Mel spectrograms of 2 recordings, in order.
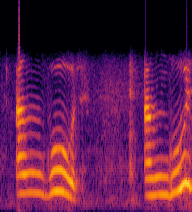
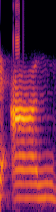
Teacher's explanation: अनुनासिक उच्चारण हवा नाक और मुंह में दबाव के साथ बाहर निकलती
